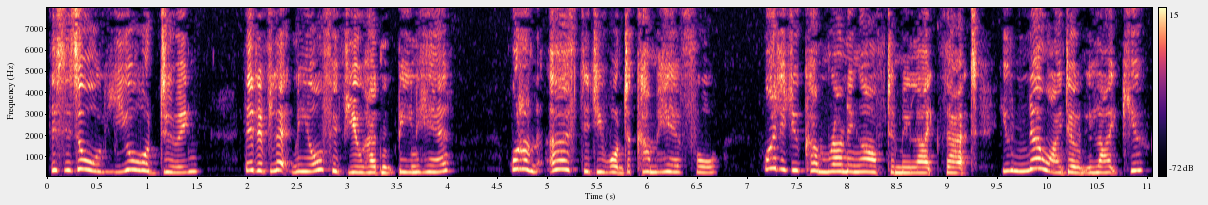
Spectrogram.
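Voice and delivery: put-on high-pitched, resentful boy; bitter childish reproach. A narrator's reading. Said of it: "he said bitterly".

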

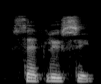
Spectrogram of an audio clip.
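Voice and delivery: plain reading voice

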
